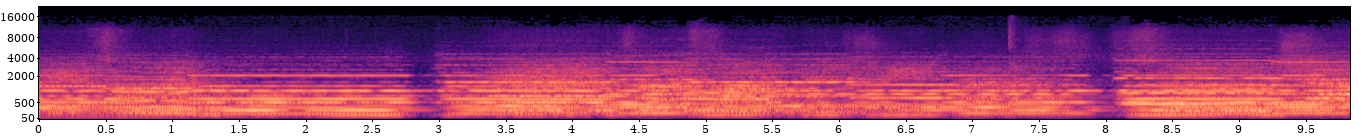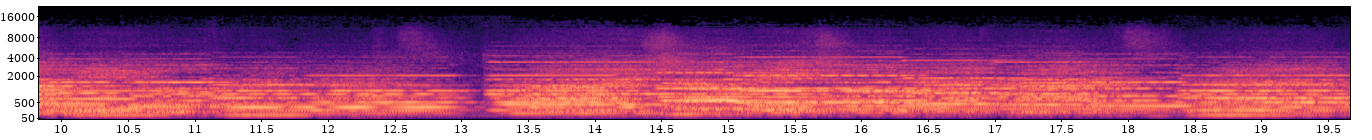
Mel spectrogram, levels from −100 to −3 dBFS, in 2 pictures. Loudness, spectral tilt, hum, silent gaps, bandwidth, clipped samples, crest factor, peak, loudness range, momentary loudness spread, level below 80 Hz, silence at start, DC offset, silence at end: -21 LUFS; -6.5 dB/octave; none; none; 12.5 kHz; under 0.1%; 14 dB; -6 dBFS; 3 LU; 6 LU; -74 dBFS; 0 s; under 0.1%; 0 s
